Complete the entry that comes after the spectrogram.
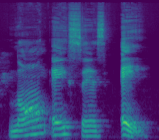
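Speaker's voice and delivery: slow, drawn-out A; teacher modelling long A; long A sound. Shown as a demonstration. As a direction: say the letter name A, slowly. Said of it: "vowel demo".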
